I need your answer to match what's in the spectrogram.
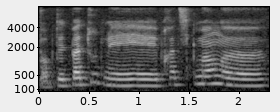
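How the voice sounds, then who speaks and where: A young woman with a southwest French accent from Lot-et-Garonne, chatting casually and frankly to her camera with lots of filler pauses. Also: fairly low pitch, steady tone, a little mellow, slight background noise. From Lot-et-Garonne, southwest France. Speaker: YouTuber. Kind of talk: casual chat vlog.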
